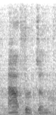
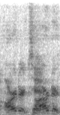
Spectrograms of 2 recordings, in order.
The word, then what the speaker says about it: Arterton: We were looking for Gemma Atherton. Gemma Arterton.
